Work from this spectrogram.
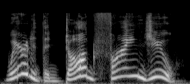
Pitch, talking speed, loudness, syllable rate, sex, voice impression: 275 Hz, 190 wpm, -17 LUFS, 4.3 syllables/s, female, feminine, adult-like, clear, slightly intellectual, slightly strict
